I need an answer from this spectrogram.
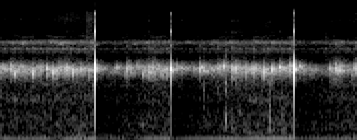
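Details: Typewriter frog, the Bombay bush frog, producing four crisp, isolated clicks spaced roughly a second apart against a continuous shrill buzzing background.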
